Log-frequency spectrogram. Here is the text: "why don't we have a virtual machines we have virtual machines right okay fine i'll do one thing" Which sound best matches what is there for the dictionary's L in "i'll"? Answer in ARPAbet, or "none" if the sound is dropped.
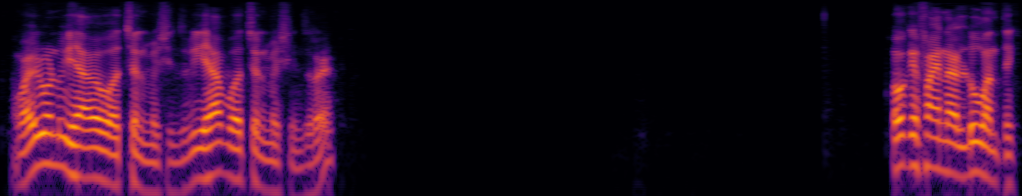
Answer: L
